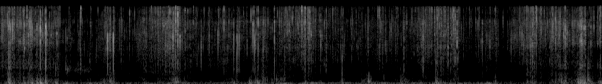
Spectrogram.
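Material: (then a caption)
Glass beads. A ball covered in bugle beads is held in front of and beside the mic and scratched with long nails. Dense, bright, crackling scratches and clicks run throughout, with almost no low end and brief swells in loudness.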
